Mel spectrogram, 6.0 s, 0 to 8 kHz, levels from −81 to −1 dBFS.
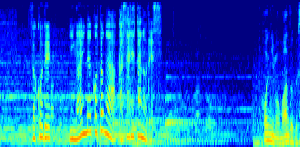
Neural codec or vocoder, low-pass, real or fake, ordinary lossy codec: none; 7.2 kHz; real; none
